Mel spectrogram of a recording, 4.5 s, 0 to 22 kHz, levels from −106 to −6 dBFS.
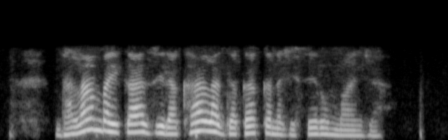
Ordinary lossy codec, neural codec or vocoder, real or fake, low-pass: Opus, 32 kbps; none; real; 5.4 kHz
